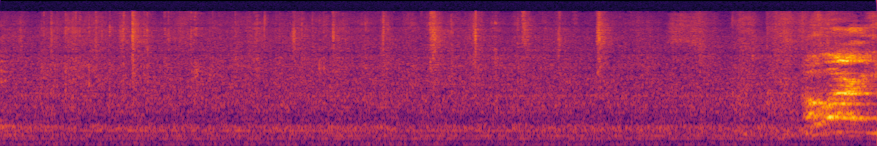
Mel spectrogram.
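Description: Steady low hum of an electric fan running, over room tone, with a few faint ticks.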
